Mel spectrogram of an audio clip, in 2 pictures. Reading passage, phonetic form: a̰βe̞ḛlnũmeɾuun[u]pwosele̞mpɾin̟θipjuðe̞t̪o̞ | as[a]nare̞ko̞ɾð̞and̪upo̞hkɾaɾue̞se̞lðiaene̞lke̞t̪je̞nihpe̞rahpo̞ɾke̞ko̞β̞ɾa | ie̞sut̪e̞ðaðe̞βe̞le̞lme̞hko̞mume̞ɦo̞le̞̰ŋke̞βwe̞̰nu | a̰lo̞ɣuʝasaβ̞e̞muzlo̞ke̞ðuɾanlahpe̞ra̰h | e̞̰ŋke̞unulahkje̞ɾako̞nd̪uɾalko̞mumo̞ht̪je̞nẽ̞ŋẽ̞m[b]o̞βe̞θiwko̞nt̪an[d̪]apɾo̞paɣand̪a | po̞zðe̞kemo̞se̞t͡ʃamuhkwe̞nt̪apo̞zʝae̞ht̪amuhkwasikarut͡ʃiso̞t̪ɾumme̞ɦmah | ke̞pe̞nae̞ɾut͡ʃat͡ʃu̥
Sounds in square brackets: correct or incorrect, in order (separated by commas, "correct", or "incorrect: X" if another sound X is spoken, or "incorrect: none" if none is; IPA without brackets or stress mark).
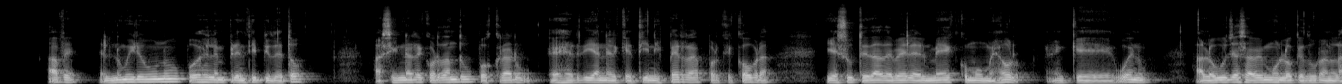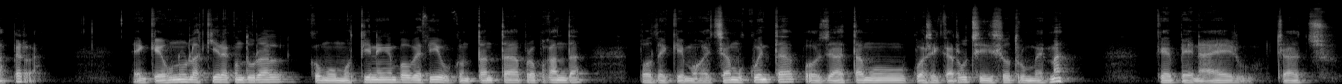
correct, incorrect: i, correct, incorrect: t̪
